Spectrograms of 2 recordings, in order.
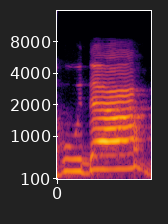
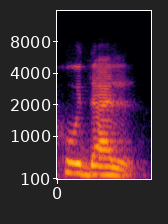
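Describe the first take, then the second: First: The ending is a long open vowel. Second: The ending runs into an l sound. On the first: The reading stops on this word. "kalau berhenti pada hudan" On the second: The reading continues into the next word. "Idgham bila gunah"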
